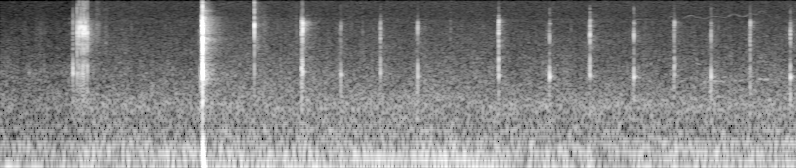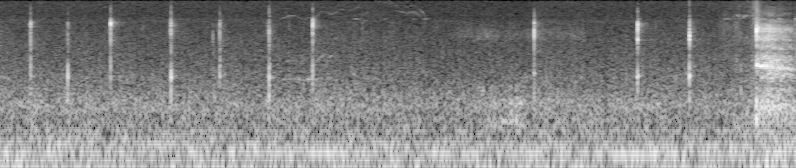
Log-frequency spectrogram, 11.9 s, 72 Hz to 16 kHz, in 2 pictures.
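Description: A Gearwrench 120XP flex ratchet is turned, producing a quiet, steady series of sharp, evenly spaced clicks close to the microphone.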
